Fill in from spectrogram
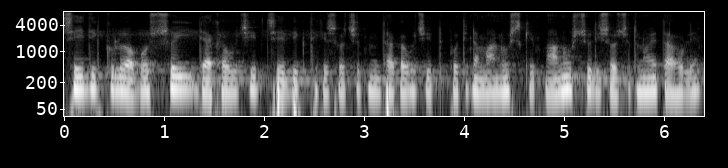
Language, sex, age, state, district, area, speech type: Bengali, male, 18-30, West Bengal, Purba Medinipur, rural, spontaneous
